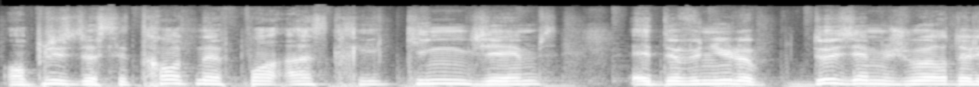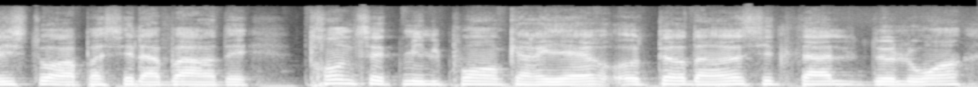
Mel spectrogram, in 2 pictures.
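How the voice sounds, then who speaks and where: A man's voice: on the high side, fairly even intonation, moderate pace. A man reading short sports news items fluently on a radio show. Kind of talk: read sports briefs.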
